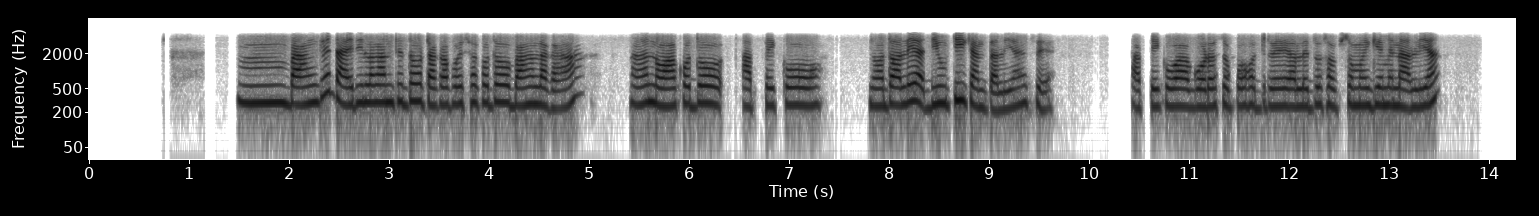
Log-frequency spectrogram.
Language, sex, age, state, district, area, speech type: Santali, female, 18-30, West Bengal, Bankura, rural, conversation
